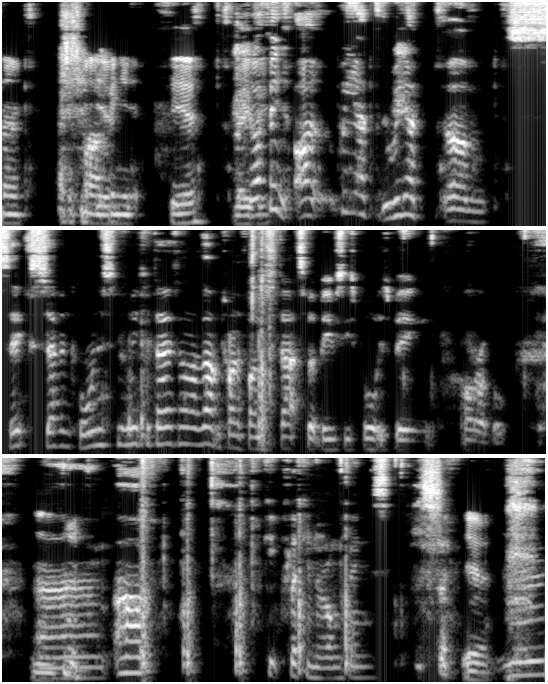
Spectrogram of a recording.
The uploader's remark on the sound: The audio seems a bit off this episode however should be fixed for the next one.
